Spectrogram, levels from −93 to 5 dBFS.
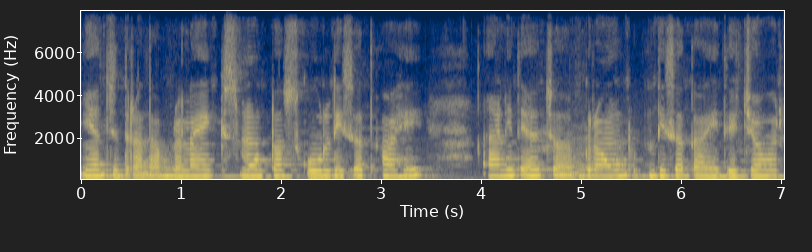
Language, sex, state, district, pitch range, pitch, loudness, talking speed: Marathi, female, Maharashtra, Dhule, 255-270 Hz, 260 Hz, -13 LUFS, 130 wpm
